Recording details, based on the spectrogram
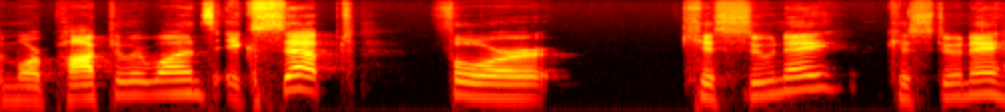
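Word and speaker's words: kitsune: And as well we're doing some of the more popular ones except for kisune. Kristune. How do you pronounce that?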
